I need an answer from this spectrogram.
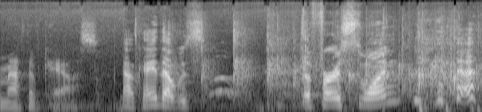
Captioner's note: applause; laugh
